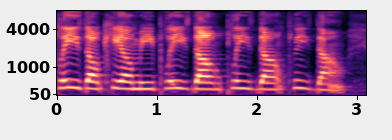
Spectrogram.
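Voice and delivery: pleading, repeated desperate begging. Retelling how a woman begged a man holding a gun, imitating someone pleading. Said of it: "she would beg and be like".

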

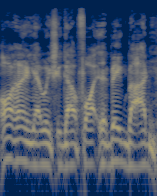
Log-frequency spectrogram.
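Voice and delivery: put-on, laid-on Cockney English accent. Showing off the English voice they put on, Jason Statham Cockney accent. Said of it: "I also do the same thing in an English accent, which is like Cockney".

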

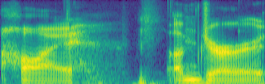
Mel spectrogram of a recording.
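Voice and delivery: ridiculously deep radio-announcer voice. Imitating a podcast host said to have a radio guy voice: imitating a ridiculously deep voice. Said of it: "Does he sound like this?".

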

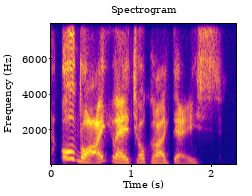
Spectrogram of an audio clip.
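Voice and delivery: put-on, fake British accent. Hosts agree to begin the episode in British accents; speak in a fake British accent. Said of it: "Should we just speak in British accents?".

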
